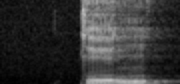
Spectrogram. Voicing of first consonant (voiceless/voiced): voiceless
